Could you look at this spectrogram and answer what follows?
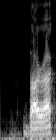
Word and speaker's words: Barak: bark bark bark Obispo pronounce the name it's Barack yeah sorry with Navarro that's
